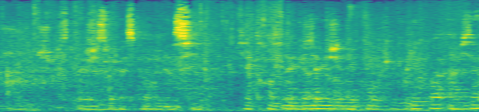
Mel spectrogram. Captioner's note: man, in French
